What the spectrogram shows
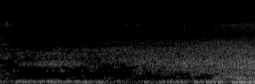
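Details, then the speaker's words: Motorcycle disc brake after new aftermarket pads ticked because the pad sat loose; after refitting snugly, the spun wheel whirs smoothly with no ticking. "ya sudah enggak ada bunyi lagi kan karena di sini sekarang presisi Ya sudah putar enggak ada bunyi lagi"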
